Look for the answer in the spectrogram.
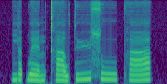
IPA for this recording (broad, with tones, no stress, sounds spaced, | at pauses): j ɐ˨ t̚ w ɛː˨˩ n kʰ aː˨˩ w t̪ yː˨˧ s uː˨ pʰ aː˨˧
